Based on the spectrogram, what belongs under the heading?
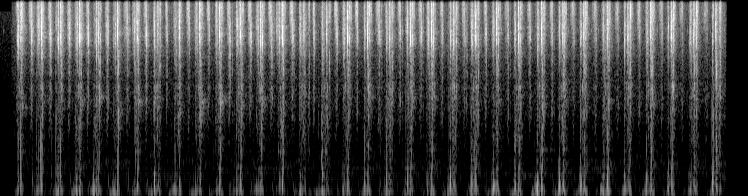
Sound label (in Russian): zvuk palcev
